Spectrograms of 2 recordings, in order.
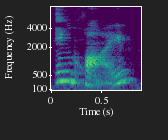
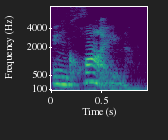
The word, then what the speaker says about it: incline: It could be incline or incline.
